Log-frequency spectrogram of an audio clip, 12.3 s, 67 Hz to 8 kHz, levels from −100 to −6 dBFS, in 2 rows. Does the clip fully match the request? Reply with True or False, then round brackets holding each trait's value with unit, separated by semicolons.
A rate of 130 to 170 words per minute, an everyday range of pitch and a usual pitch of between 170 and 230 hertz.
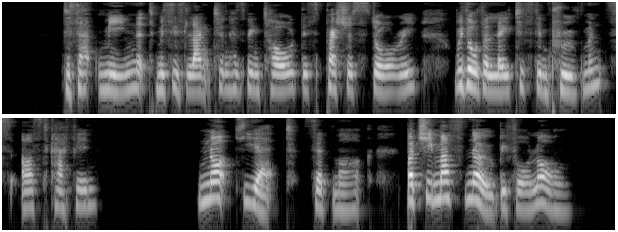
True (140 wpm; 3.0 semitones; 185 Hz)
